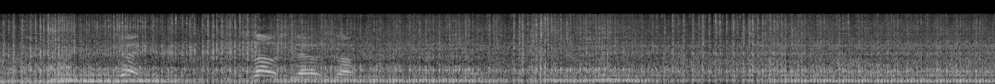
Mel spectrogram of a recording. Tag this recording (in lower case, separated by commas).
vehicle, outside, rural or natural, car, speech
